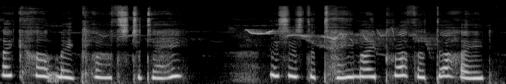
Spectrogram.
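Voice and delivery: put-on a little girl heartbroken over her brother; Yami grieving. A grieving girl answering the animals, high and sad. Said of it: "Yami shook her head and said".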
